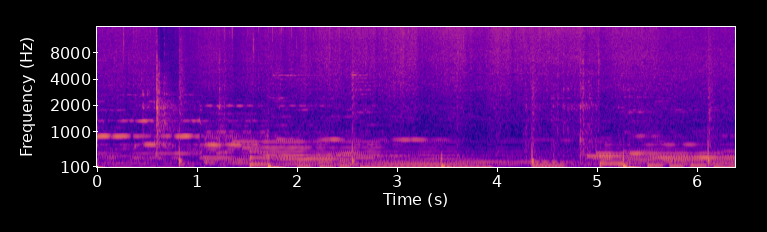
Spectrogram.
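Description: Diced onion sizzling in a frying pan while a spatula stirs it, with a few sharp knocks and scrapes of the spatula against the pan, over background music.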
